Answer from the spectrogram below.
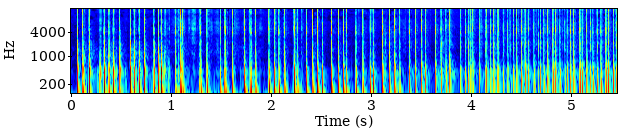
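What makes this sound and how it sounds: Fingertips tap fast and rhythmically on the front face of a small, hollow brown cardboard box held flat in both hands. The taps come as dense bursts of dull, hollow, low thuds with almost no ring, and the pace speeds into a steadier, quieter patter toward the end.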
